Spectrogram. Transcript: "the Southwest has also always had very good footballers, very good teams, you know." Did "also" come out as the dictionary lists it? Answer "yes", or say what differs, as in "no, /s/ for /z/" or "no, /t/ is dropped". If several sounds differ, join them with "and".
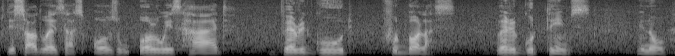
no, /l/ is dropped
